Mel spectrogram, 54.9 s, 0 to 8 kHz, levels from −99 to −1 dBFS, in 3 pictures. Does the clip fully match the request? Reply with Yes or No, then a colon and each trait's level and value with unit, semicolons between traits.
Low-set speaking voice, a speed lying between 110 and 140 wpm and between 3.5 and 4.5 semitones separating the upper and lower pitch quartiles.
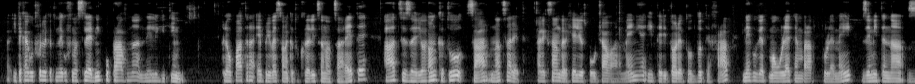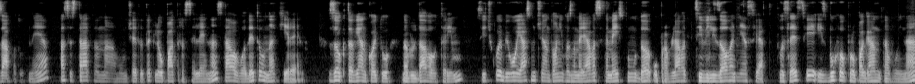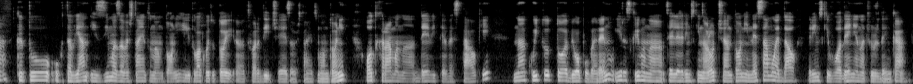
Yes: low, 115 Hz; average, 130 wpm; average, 4.1 semitones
